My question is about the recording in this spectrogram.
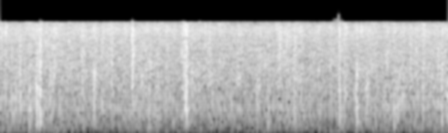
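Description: Rain falling on forest foliage: a steady hiss with scattered drops ticking on leaves.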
